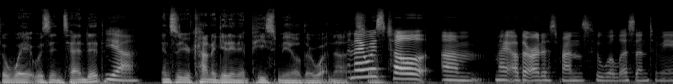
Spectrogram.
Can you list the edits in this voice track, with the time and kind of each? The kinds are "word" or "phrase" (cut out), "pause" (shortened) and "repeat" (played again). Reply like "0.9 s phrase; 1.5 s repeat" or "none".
4.9 s pause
